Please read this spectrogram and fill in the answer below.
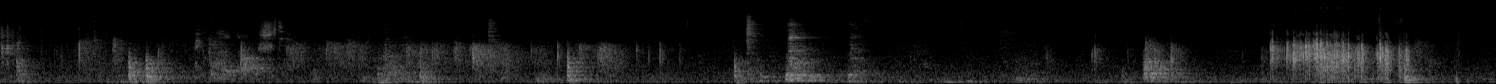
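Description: Billiard balls clacking together in a string of separate knocks as they are gathered and set into the triangle rack on the table, with a denser rattle of about a second near the end as the rack is settled.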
